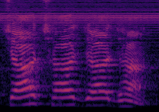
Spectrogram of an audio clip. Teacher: च छ ज झ ये होते है तालव्य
